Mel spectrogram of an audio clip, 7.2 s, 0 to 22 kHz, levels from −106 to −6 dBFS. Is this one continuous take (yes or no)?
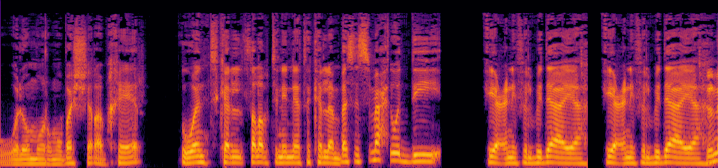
no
